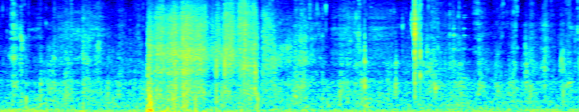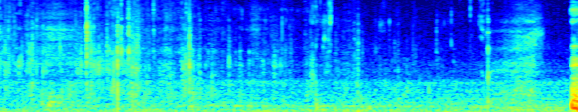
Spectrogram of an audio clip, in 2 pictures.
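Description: Close-miked mukbang eating sounds: chewing and crunching on fried liver and crusty bread, with crackles as the bread crust is torn apart by hand.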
